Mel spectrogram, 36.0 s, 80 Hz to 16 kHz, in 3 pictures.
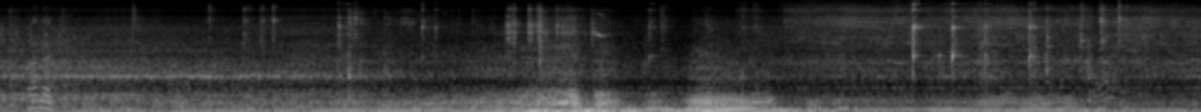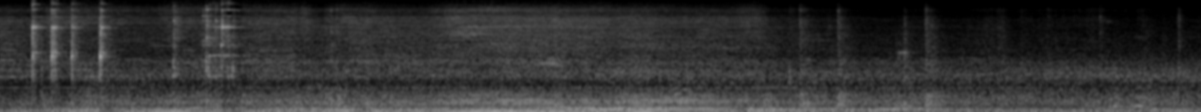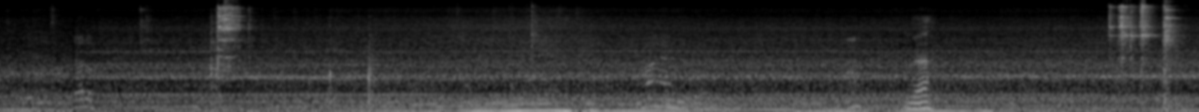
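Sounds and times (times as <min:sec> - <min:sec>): metal pieces clinking: 0:14.0 - 0:14.6, 0:35.1 - 0:35.9.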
